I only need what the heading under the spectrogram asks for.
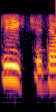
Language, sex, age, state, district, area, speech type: Maithili, female, 45-60, Bihar, Madhepura, rural, conversation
